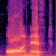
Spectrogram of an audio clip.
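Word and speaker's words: honest: हिसाब से चलना है इसको पढ़ने क्या है ऑनेस्ट नहीं पढ़ने पढ़ने हैं साइलेंट होता है और पढ़ने हैं ऑनेस्ट क्या पड़ता है ऑनेस्ट तो इसलिए ऑनेस्ट के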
